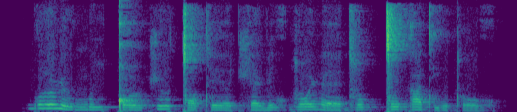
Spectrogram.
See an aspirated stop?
yes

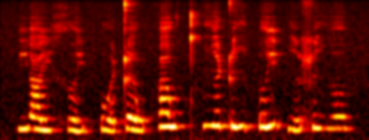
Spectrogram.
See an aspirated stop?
yes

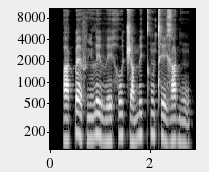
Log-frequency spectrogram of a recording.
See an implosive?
no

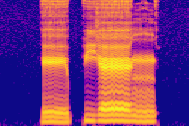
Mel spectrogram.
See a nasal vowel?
no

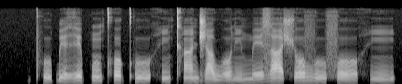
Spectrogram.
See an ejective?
yes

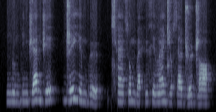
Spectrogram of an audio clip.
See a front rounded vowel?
yes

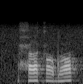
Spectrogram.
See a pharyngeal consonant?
yes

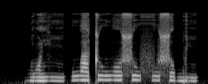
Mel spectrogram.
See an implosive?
no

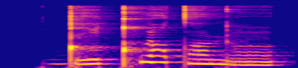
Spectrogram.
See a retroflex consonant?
yes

